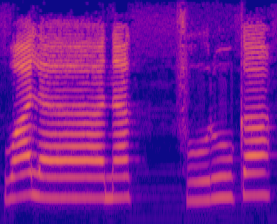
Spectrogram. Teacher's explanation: زبر الف مدہ ایک الف کے برابر کھینچا جائے گا، جو کہ آپ کو پہلے بھی بتا چکے ہیں ویڈیوز میں، اس کو بغیر کھینچے پڑھ دیا جاتا ہے، جیسے وَلَا نَكْفُرُكَ درست ادائیگی نہیں، درست ادائیگی کھینچ کے پڑھنا ہے وَلَا نَكْفُرُكَ۔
